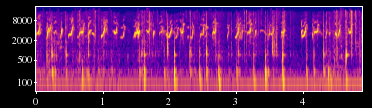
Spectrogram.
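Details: Domestic hen's baby chicks giving quick, piercing cheeps about twice a second, the notes sharply bent and uneven in timing, with dull taps and a low background drone.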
